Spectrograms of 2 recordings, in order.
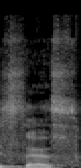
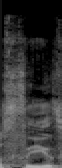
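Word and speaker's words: says: सो वो कहती है या फिर उसका कहना है, शी सेज, अब इसको सेज नहीं बोलते हैं, प्रोनाउंसिएशन होती है सेज।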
